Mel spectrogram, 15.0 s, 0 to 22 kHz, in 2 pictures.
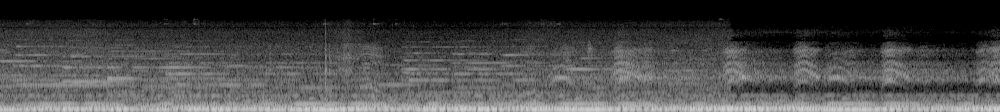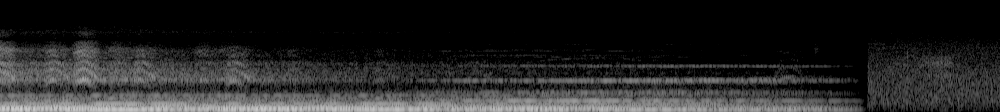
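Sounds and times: background music drone: 0.0 - 14.0
bird giving harsh calls: 2.8 - 9.5.

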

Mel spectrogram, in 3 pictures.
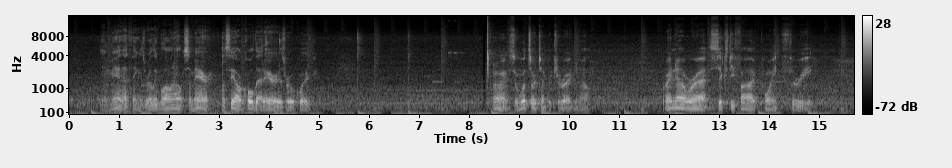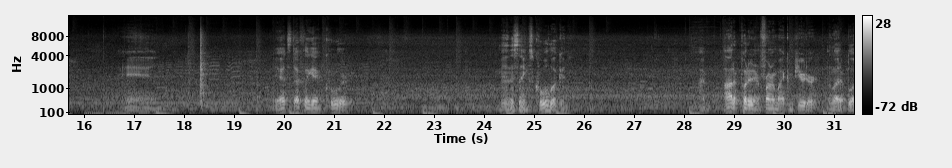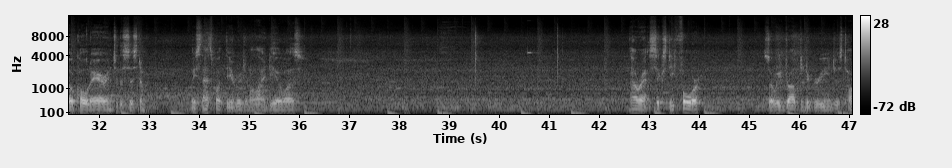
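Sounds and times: air cooler fan airflow: 0.0 - 47.0.

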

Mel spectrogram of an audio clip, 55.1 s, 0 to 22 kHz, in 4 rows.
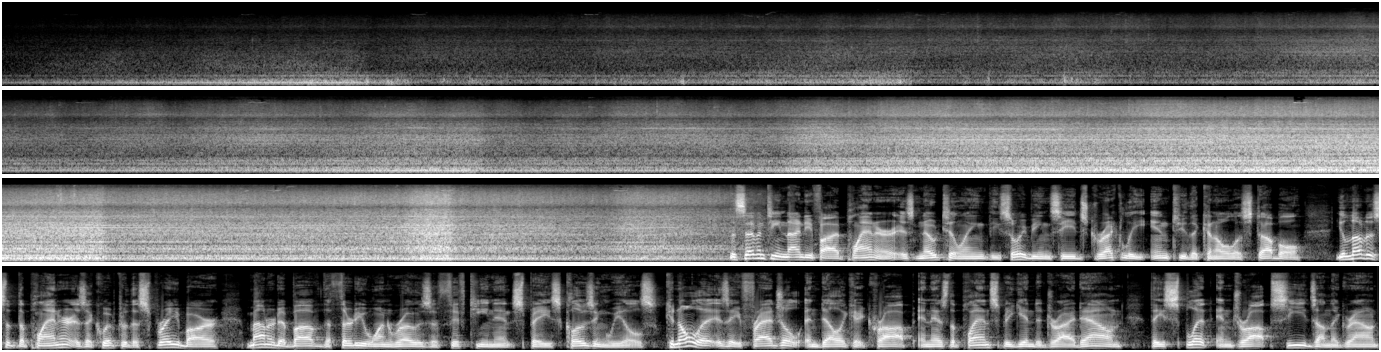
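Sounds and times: tractor diesel engine running: 0.0 - 55.0.

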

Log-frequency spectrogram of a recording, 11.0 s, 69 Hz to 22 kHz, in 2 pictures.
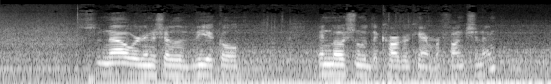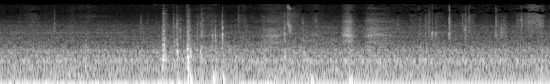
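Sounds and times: truck engine and road rumble: 0.0 - 11.0.

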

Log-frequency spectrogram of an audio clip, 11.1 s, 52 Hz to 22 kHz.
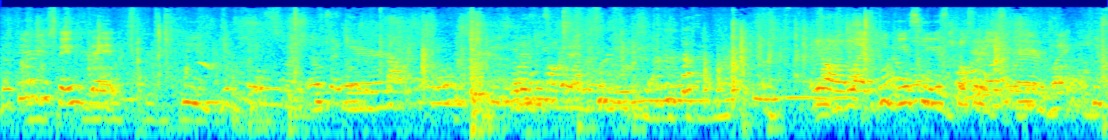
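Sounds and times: students talking: 0.0 - 11.0.

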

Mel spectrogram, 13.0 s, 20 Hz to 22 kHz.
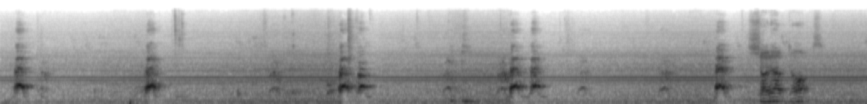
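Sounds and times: dogs barking: 0.2 - 0.9, 2.1 - 2.6, 4.0 - 5.7, 6.6 - 9.0, 9.8 - 11.2.

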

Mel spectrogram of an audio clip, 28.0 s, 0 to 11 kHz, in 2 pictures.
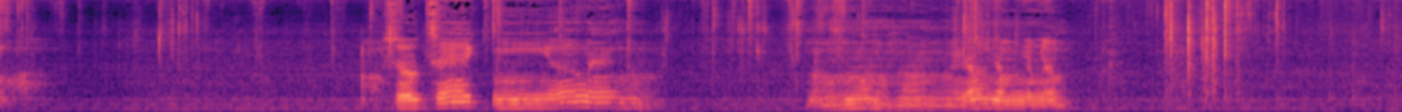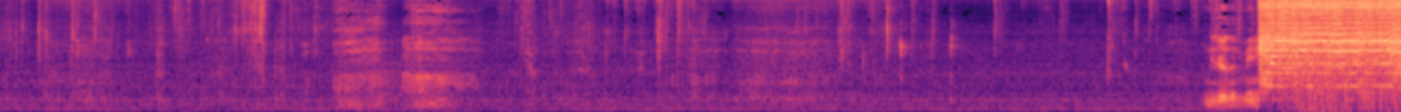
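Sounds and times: muffled voice hum: 0.0 - 0.6, 8.0 - 10.8
chewing candy bar: 0.0 - 13.0, 13.6 - 26.5.

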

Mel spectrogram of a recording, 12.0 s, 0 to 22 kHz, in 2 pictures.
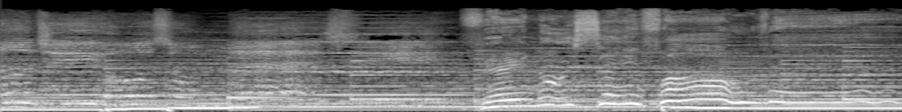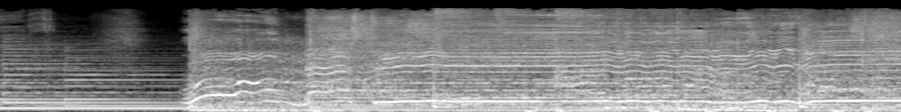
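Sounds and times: man singing gospel song: 3.2 - 6.2, 7.2 - 12.0
band accompaniment: 7.2 - 12.0.

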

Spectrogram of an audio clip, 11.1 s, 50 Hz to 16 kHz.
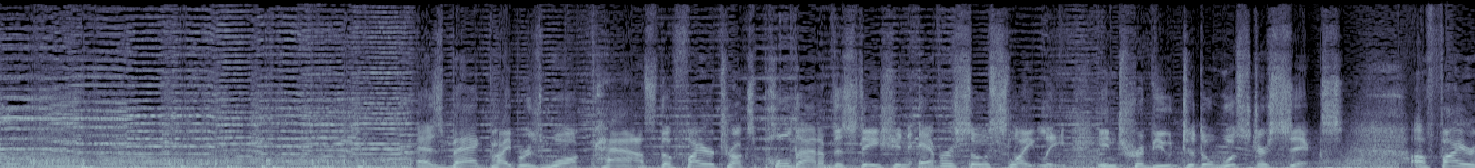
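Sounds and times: bagpipes playing: 0.0 - 10.6.

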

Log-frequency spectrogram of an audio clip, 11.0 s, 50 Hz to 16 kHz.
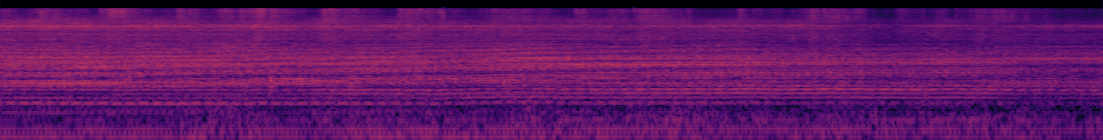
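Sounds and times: paramotor engine and propeller droning: 0.0 - 11.0.

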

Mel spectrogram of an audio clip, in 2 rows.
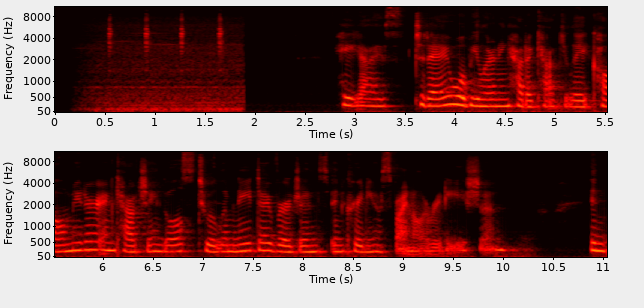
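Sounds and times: ticks: 0.5 - 1.9.

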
